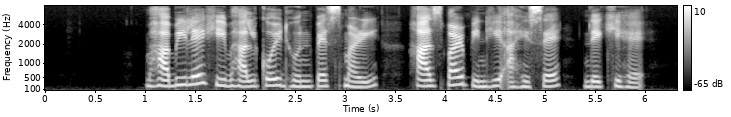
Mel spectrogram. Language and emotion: Assamese, neutral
